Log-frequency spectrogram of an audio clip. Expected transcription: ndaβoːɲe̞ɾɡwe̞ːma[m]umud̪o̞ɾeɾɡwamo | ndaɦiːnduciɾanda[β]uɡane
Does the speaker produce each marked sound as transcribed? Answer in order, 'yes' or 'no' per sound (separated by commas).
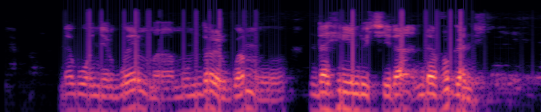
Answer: yes, no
